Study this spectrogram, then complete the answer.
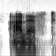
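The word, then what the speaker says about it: honest: कर रहा हूँ कि मैं भी इसे हॉनेस्ट पढ़ता था, बट इट is called as ऑनेस्ट। क्या बोलते थे? ऑनेस्ट।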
